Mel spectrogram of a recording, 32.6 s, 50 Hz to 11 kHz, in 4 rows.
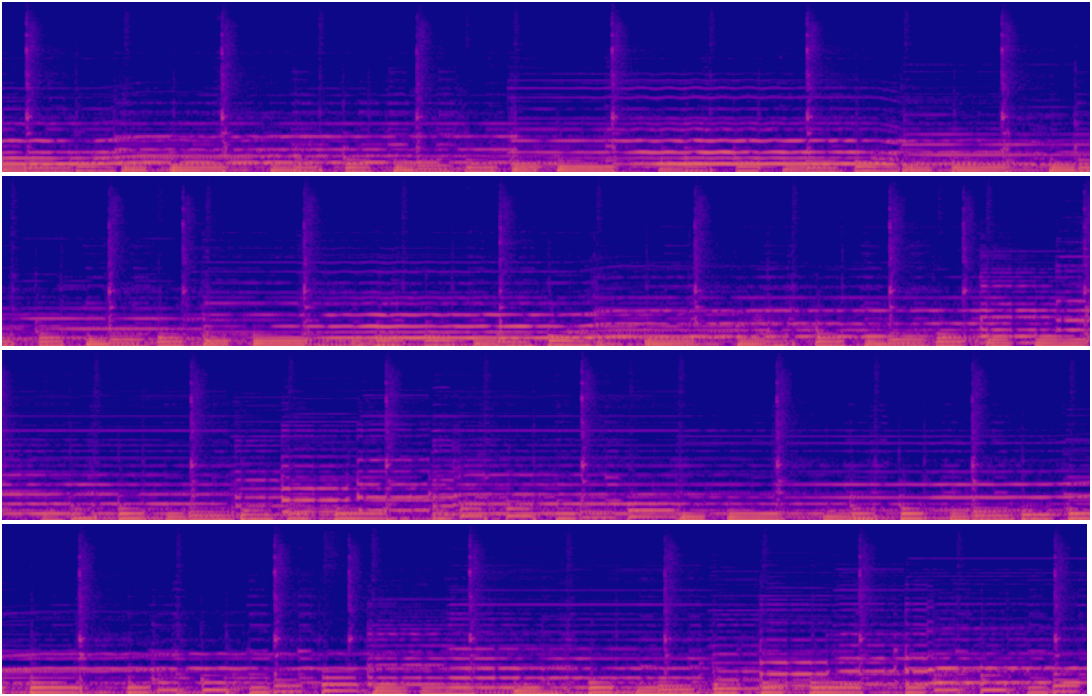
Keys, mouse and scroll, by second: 4.6 F2, 10.3 F2, 21.8 m.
